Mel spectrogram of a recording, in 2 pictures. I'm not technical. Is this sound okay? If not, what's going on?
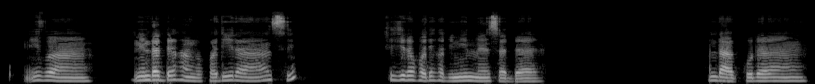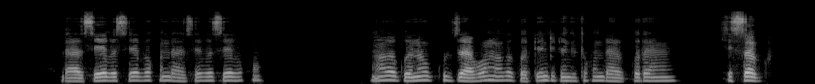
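No. Throughout the recording, the speech has a gritty, metallic edge, and the s sounds come out lispy or smeared. This is most likely HE-AAC compression. It saves space by storing only the lower part of the sound and then faking the treble by copying lower tones upward, with no sound above about 12.4 kHz. A plainly muffled recording would lose its brightness. Here the brightness is still present, but it is artificial.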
